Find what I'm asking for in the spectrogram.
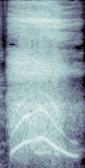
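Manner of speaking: high loud gasp of shock; sharp shocked gasp. Retold or imitated. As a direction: gasp in horror. Shocked at the news.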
